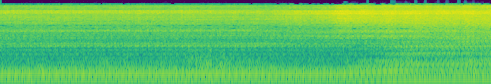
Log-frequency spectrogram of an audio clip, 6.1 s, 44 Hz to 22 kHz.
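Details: 1978 Chevrolet Custom Deluxe truck sat 21 years, just started, run briefly with no coolant: even steady idle with smooth low beat, slight speed lift near end; normal quiet idle, though accelerator pump seal leaks fuel.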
